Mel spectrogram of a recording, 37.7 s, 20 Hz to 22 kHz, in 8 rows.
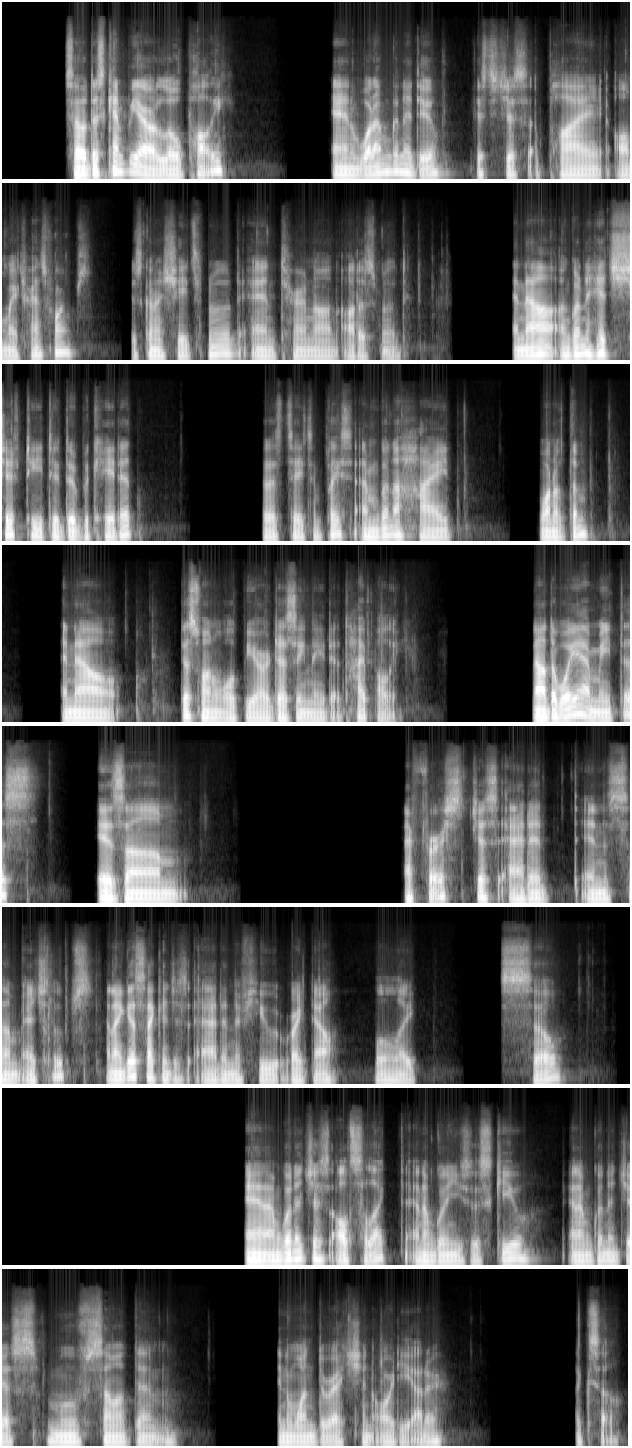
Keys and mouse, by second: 0.2 shift+middle click, 0.6 middle drag, 1.3 shift+middle click, 1.6-2.1 middle drag, 2.3-2.6 middle drag, 3.6 ctrl+a, 5.1 right click, 6.6 click, 7.5 click, 7.8 a, 8.1 a, 8.3 middle click, 8.8 click, 9.0 middle drag, 9.5 shift+d, 12.3 click, 12.8 h, 13.5 middle click, 13.8 Tab, 14.3 middle drag, 14.7 Tab, 15.0 middle click, 15.5 shift+middle click, 15.8 middle drag, 16.8 a, 17.0 a, 17.5 shift+middle drag, 18.7 shift+middle drag, 19.2 middle click, 19.7 Tab, 20.3 ctrl+r, 22.8 ctrl+r, 24.1 ctrl+z, 24.4 ctrl+z, 24.7 ctrl+r, 28.3 middle click, 29.0 2, 29.8 click, 29.9 middle click, 31.4 click, 32.5 click, 33.5 2, 34.2 click, 35.1 click, 36.5 alt+click, 37.3 click.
